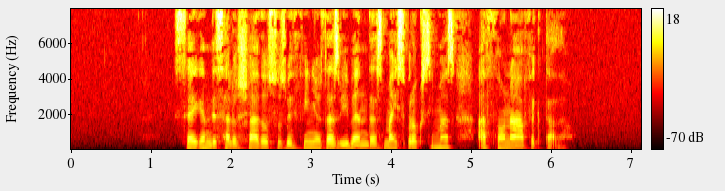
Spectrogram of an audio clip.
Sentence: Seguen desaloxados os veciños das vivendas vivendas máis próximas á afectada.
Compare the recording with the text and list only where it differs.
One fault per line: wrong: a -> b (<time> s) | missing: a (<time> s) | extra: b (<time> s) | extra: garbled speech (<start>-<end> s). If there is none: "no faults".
missing: vivendas (3.9 s)
extra: zona (5.3 s)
